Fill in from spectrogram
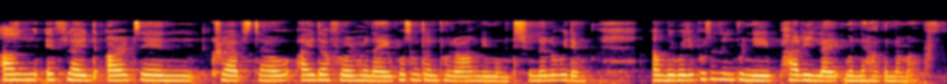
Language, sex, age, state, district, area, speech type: Bodo, female, 18-30, Assam, Kokrajhar, rural, read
